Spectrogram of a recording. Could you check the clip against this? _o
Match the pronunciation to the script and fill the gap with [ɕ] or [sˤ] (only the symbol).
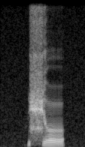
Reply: ɕ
